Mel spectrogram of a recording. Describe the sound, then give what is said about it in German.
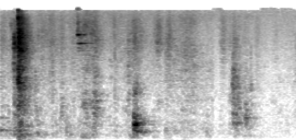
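A dog pants in quick, breathy bursts with a few short whimpers mixed in, moderately loud and in the background. It is excited because a visitor has arrived. No one talks over it. “Falls ihr euch wundert, warum es laut im Hintergrund hechelt, das ist kein Perverser. Das ist einfach nur mein Hund, der sich immer sehr freut,”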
